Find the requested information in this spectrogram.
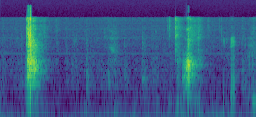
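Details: Cairn Terrier at home trying to get his cushion out of the washing machine; two sharp single barks about three seconds apart, with faint rustling and small thumps between them.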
